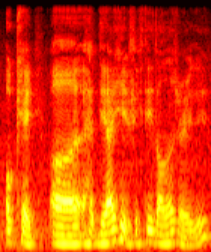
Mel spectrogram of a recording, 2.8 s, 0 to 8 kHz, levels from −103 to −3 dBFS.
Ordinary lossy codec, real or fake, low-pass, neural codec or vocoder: none; real; 7.2 kHz; none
